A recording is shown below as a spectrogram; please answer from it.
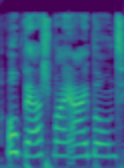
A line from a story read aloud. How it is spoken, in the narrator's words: he cried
